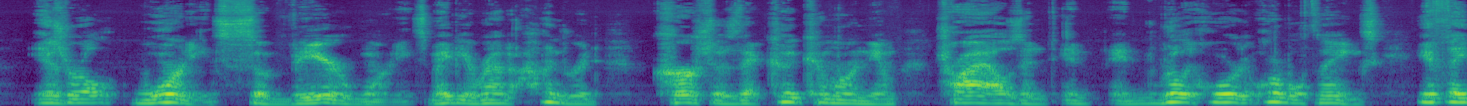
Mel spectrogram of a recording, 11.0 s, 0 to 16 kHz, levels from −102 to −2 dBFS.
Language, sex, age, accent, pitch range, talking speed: English, male, 60-79, American, 105-145 Hz, 130 wpm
